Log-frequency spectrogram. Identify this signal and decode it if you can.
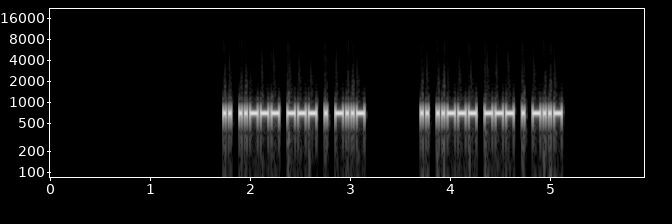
Morse code, heard as a keyed tone, about 42 wpm, 700 Hz. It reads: I2OEX I2OEX
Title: DXCC-100 Call Signs - 5 Characters - Repeated 2x - 45wpm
